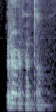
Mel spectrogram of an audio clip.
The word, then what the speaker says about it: प्रणत: यहाँ पे प्र है, प्र के अंदर यानी प में आधा र मिला हुआ है, तो आधा प इस र के साथ जोड़ के बोलना है। तो भक्तामर प्रणतम, इस तरह से उसका प्रोनाउंस निकलेगा। अब सलंग बोलेंगे भक्तामर प्रणतमौली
